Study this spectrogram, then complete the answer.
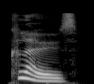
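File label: "live", verb, British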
